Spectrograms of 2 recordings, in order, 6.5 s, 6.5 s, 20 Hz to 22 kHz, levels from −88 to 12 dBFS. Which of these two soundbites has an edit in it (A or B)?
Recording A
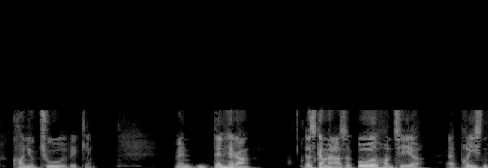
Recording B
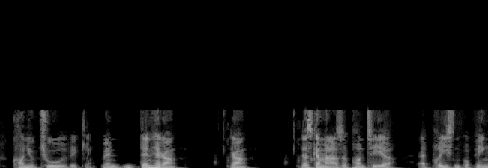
B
